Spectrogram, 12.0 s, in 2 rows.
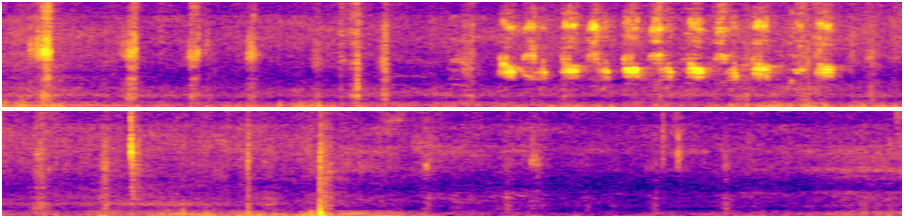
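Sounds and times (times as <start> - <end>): man chewing with wet mouth clicks: 0.0 - 8.1, 8.7 - 11.2
bird chirping: 3.0 - 5.7.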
